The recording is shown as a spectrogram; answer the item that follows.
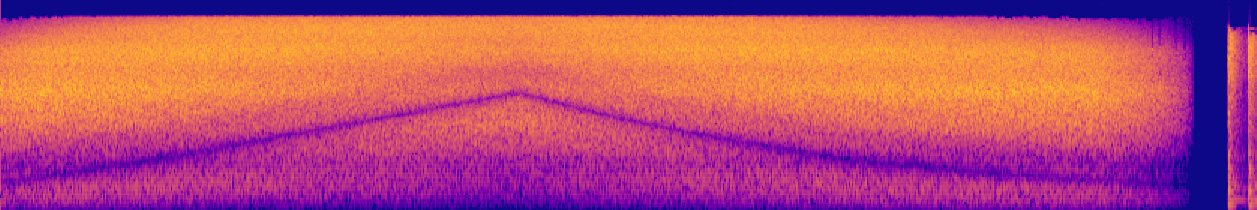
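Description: Whooshing white-noise sound effect with a phaser-style filter sweep: the hollow in the hiss rises steadily for about five seconds, then falls back over about six seconds, and the sound fades out at the end.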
